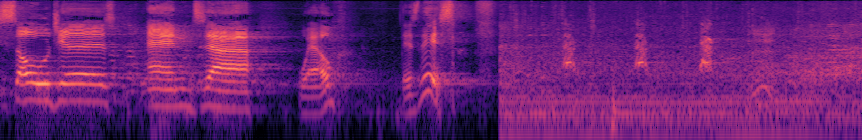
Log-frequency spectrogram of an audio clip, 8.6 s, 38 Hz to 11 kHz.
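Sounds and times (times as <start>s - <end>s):
speech: 0.0s - 5.4s, 7.0s - 7.8s
laughter: 1.0s - 2.2s, 7.4s - 8.6s
steady low hum: 5.0s - 8.6s
puppy yapping in a video game: 5.6s - 5.8s, 6.4s - 7.2s.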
